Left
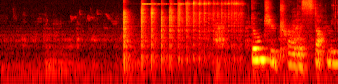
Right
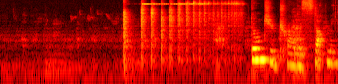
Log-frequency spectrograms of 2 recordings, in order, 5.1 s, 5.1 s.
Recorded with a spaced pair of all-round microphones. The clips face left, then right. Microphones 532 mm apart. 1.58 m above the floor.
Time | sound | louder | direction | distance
1.8 | a dropped coin | left 1 dB | 20° left (ahead or behind) | 0.9 m
3.8 | a woman speaking | right 1 dB | 75° right (ahead or behind) | 1.5 m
